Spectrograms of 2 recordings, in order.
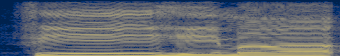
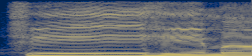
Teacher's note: এই হাটা উচ্চারণের সময় হালকা আওয়াজ বের করব। ফিহিমা, এরকম ভাবে পড়ব।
